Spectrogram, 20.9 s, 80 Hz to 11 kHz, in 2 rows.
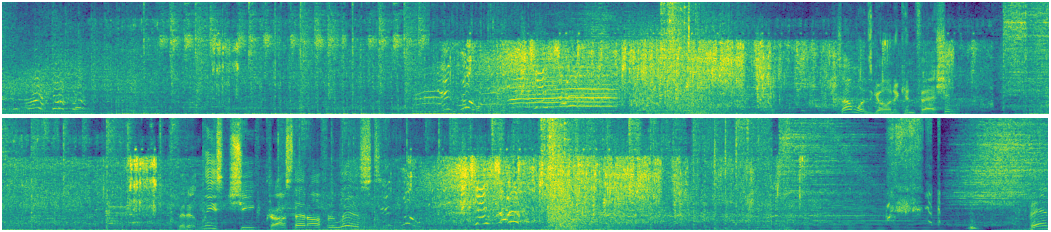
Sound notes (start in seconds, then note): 0.0 people speaking in a foreign language; 0.0 people laughing; 0.0 bike revving; 6.1 rider yelling; 6.7 bike crashing; 10.3 bike revving; 10.3 rock music; 14.7 rider yelling; 14.8 bike crashing; 18.3 marker scribbling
